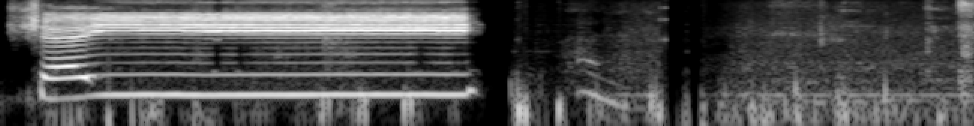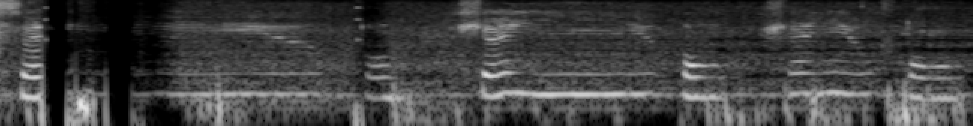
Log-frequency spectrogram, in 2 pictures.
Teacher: syai itu dari al-jawf, dari rongga tenggorokan lanjut ke rongga mulut. Jadi nggak ada mampir ke hidung. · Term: huruf lin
